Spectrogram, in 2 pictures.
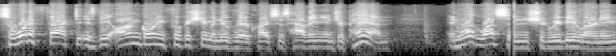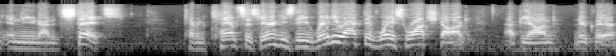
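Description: Lively intonation marks this man's speech. He keeps to a moderate pace. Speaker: talk show host. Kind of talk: interview. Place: studio.

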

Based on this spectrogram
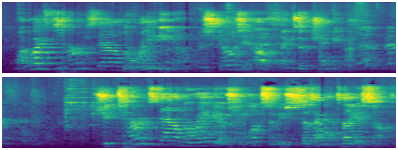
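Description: A man with an American accent, high in pitch, very wide pitch swings, a moderate pace, strong room echo and noticeable background noise. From New York, USA. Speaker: sports anchor and host. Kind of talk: stand-up comedy set. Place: stage.

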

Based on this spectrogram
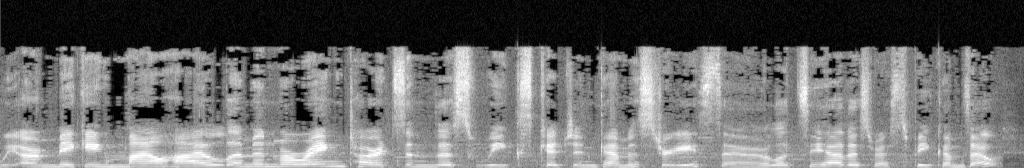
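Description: A woman's high pitch, monotone, flat intonation and moderate pace, with light background noise. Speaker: home cook vlogger. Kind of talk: casual vlog chat. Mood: relaxed, mildly doubtful. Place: kitchen. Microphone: phone near.

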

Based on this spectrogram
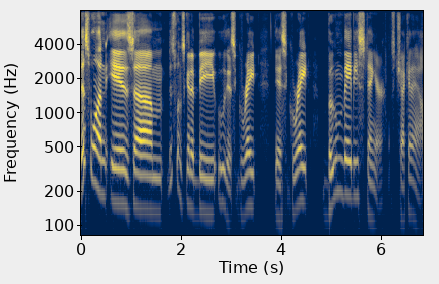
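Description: An unremarkable speaking voice with lively intonation and big swings in loudness, recorded dry and close with no echo. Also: man, fairly high pitch for a man, fairly slow pace. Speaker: esports caster and channel owner. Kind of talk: casual gaming commentary.

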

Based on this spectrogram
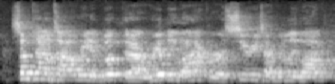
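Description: This man talks very fast with ordinary pitch variation. There is audible echo in the room. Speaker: preacher. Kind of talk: sermon. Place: church.

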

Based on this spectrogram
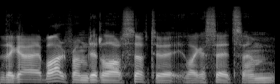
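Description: At a fairly quick pace, a man with a fairly low pitch talks in a dry sound with no echo. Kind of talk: interview answer. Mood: relaxed, conversational. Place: open country.

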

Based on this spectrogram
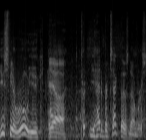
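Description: Light background noise behind a male speaker. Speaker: interview host. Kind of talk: interview chat. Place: shop. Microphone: lapel.

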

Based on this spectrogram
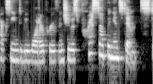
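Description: The clip is of reading aloud in a natural voice.

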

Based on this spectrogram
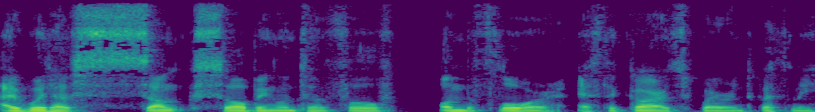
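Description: Heard on a very clean recording with a silent background, a man with a Scottish accent speaks at a moderate pace, with a fairly low pitch, a dark, mellow tone and monotone, flat intonation. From Scotland. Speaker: audiobook narrator. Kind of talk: fantasy audiobook reading. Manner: relaxed.

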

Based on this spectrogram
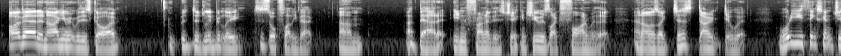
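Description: Lively intonation marks this man's moderate-paced speech. He leaves long, frequent pauses. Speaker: podcast host. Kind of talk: casual podcast conversation. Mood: animated, exasperated storytelling. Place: studio. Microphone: studio mic.

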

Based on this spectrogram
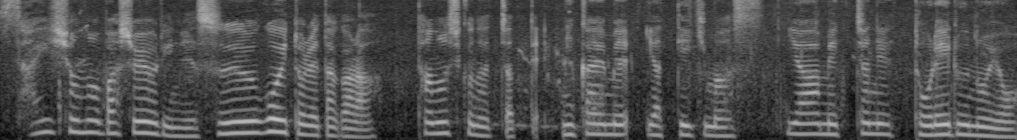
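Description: A woman speaks at a moderate pace with ordinary pitch variation, the sound dry with no echo and light background noise. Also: hardly any pauses. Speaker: outdoor hobby vlogger. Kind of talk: casual vlog chat. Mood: cheerful, playful. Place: waterside. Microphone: phone near.

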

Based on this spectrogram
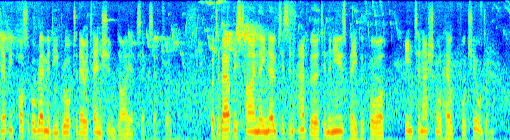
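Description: A man speaks with fairly even intonation. Noticeable background noise is present. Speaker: eulogy reader at a funeral. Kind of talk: funeral eulogy reading. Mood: solemn, measured. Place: open country.

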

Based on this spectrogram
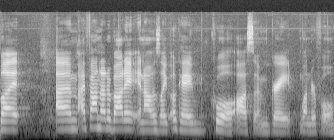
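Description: Bright, sharp tone at a moderate pace. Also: woman. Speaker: dating show participant. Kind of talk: talk show interview. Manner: animated. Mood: animated, amused storytelling. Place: studio.

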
